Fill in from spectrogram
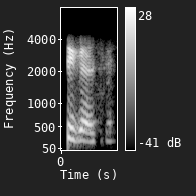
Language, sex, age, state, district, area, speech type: Bengali, female, 45-60, West Bengal, Paschim Medinipur, rural, conversation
